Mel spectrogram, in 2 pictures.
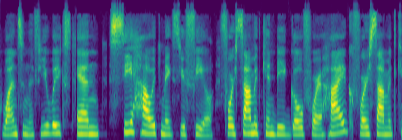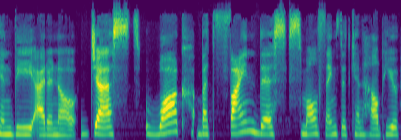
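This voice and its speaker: Young Israeli-accented woman hosting a solo podcast; earnest, rambling delivery, crisp voice, dry room. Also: mid-range voice, no room sound. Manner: rambling and earnest, many restarts and fillers. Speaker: podcast host. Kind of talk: casual solo podcast talk.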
